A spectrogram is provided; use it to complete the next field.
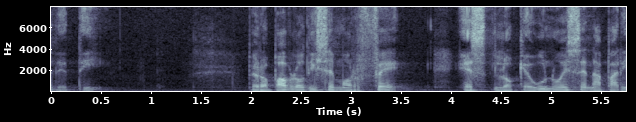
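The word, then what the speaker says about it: μορφή: Cuando él se refiere a Jesús diciendo siendo en forma de Dios, usó la palabra morfé o morpé, pero creo que se pronuncia F, la P, morfé, y significa lo que uno es por fuera corresponde a lo que uno es por dentro.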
